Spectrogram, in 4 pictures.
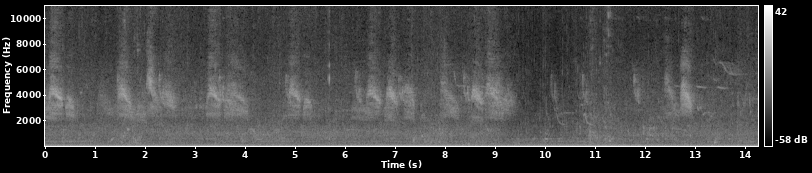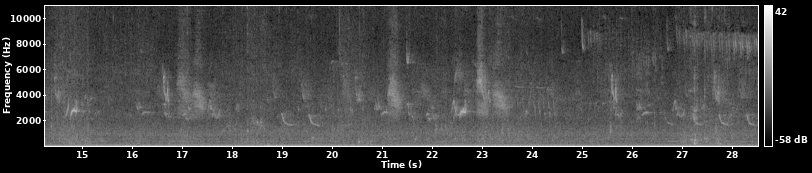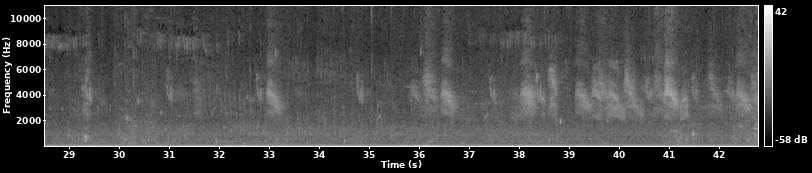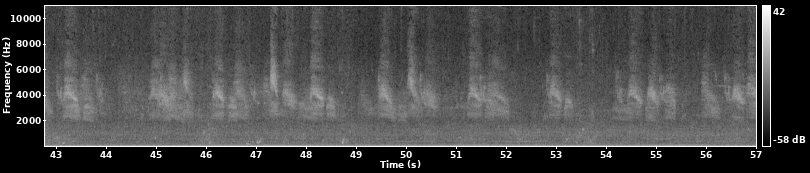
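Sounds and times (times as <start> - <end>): small birds chirping: 0.0 - 57.0
stream flowing: 0.0 - 57.0.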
